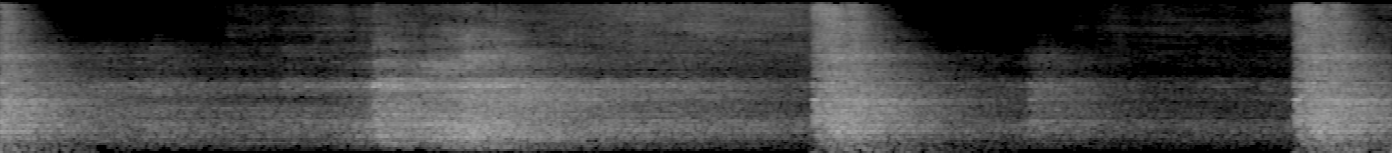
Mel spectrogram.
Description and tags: JBF Dogs Ear
Ambiance for a world inside a dog's ear
ear, dog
